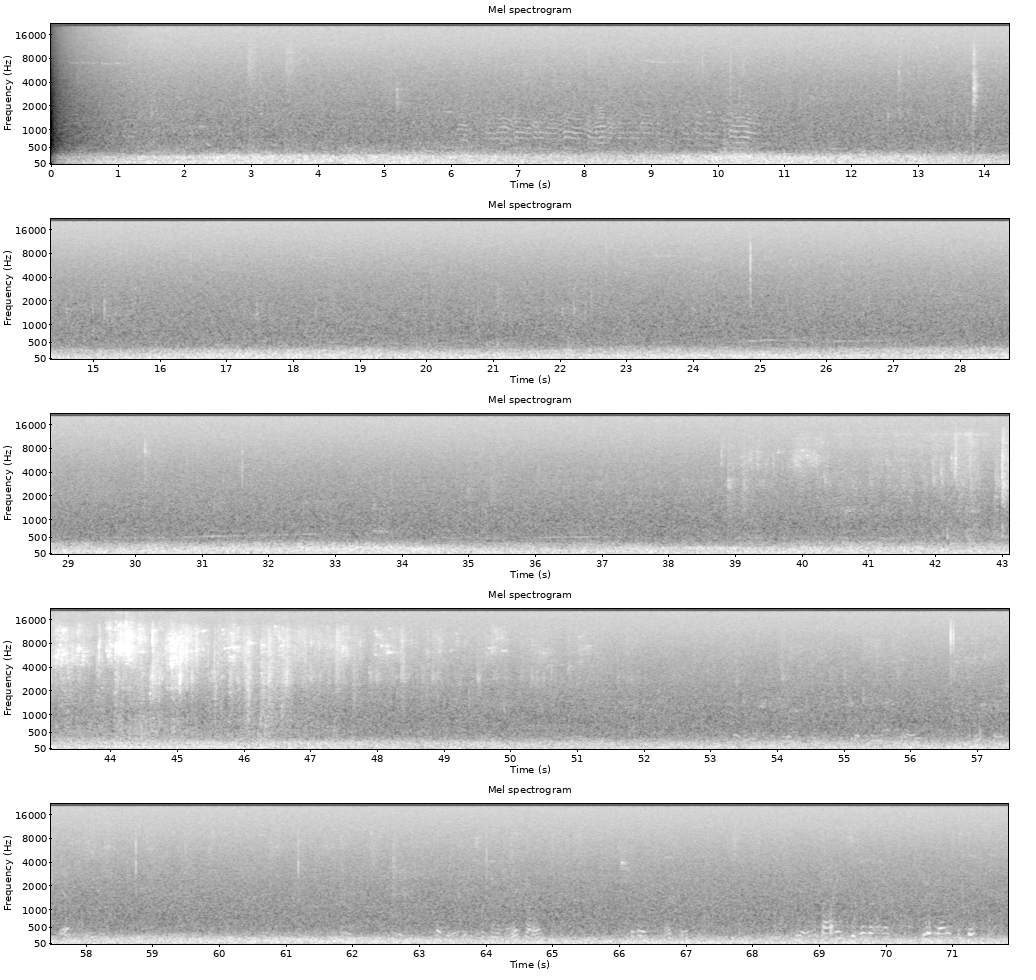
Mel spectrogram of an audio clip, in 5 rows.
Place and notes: mahlow, nachtbucht/mahlower seegraben: mauerweg - borderline: berlin wall trail
a plane crossing the sky, ramblers, cyclists
borderline: october 1, 2011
